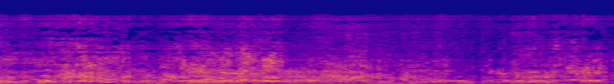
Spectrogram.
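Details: Female lion mauling a male, with dense, continuous rumbling snarls and harsh growls that hold a steady loudness throughout.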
